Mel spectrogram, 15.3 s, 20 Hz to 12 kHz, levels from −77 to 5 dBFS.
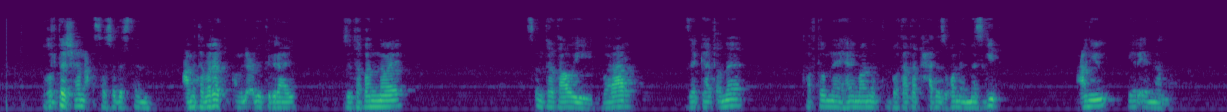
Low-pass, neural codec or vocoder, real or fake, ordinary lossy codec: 7.2 kHz; none; real; AAC, 32 kbps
